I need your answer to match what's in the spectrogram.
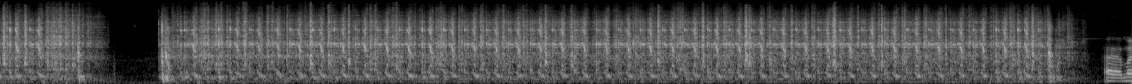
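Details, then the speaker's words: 50cc Ice Bear trike Chinese scooter, no start; fast, light, steady whirring crank for about nine seconds that never fires, suspected vacuum leak at plugged vacuum line near carburetor starving the fuel shutoff. "so we got another vacuum line right here that appears to be zip tied shut it's got a little plastic end in it so i'm wondering if maybe maybe that is creating a vacuum leak and not letting it start"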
